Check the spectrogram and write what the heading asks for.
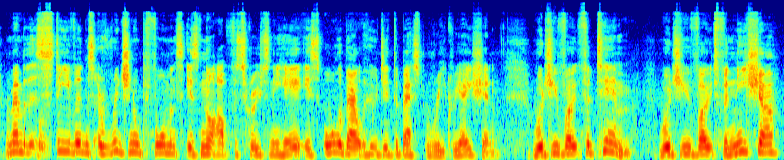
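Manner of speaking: ordinary delivery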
